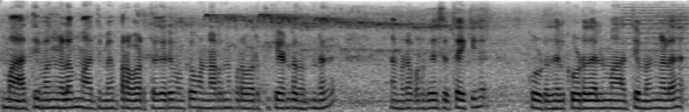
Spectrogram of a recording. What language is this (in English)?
Malayalam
